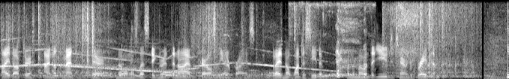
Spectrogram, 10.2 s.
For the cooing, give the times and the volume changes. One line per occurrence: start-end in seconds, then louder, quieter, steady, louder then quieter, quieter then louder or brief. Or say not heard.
0.0-10.1 steady.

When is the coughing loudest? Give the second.
7 s.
